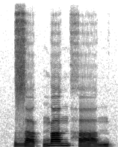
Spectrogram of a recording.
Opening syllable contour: low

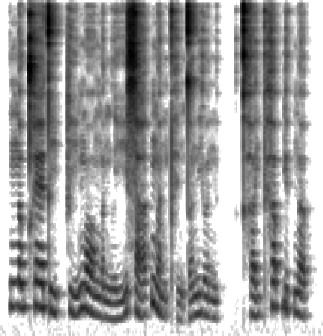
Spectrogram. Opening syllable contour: high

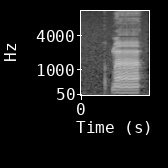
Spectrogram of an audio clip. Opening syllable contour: high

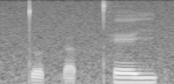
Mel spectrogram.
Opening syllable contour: rising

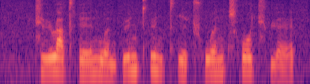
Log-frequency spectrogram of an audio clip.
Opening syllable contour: rising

